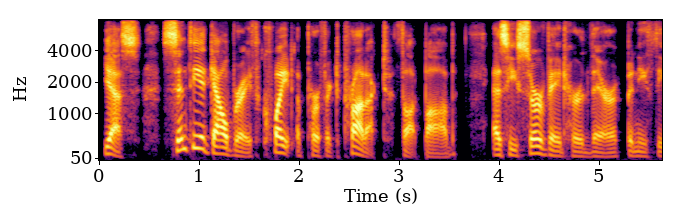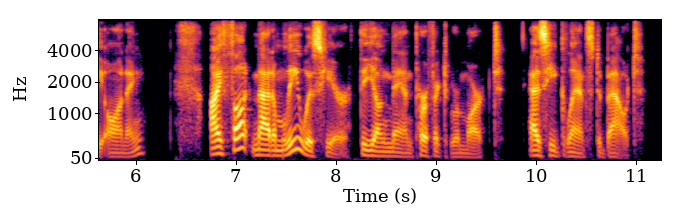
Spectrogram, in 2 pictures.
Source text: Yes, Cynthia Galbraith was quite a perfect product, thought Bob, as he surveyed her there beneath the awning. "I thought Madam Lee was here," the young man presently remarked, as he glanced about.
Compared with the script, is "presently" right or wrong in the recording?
wrong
